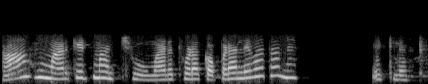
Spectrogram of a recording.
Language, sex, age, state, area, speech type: Gujarati, female, 30-45, Gujarat, urban, conversation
